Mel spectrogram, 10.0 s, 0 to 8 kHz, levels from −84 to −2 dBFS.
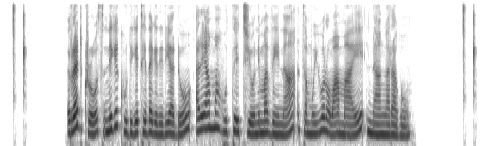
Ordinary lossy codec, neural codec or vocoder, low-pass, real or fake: none; vocoder, 44.1 kHz, 128 mel bands every 256 samples, BigVGAN v2; 7.2 kHz; fake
